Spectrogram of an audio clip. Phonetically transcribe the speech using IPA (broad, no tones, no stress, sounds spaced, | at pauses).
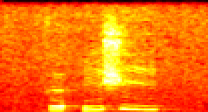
k ɘ h i ʃ i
